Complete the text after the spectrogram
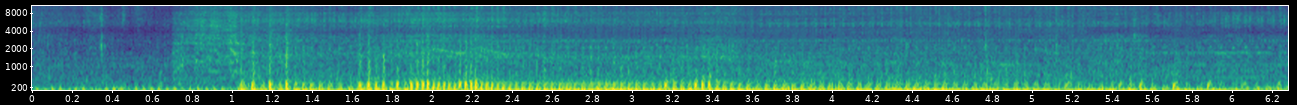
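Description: A dirt bike engine revs hard and loud, its pitch rising and falling.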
